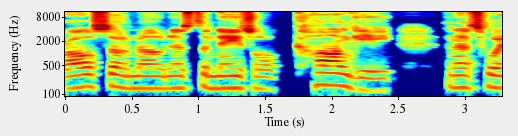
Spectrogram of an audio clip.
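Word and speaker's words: conchae: turbinate bones are also known as the nasal congee and that's why it's pronounced like king kong king kong ii think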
